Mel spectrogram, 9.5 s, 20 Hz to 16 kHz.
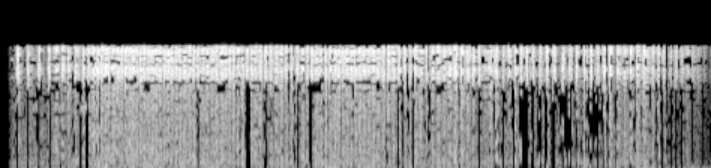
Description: rattlesnake
ratlsnk.mp3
